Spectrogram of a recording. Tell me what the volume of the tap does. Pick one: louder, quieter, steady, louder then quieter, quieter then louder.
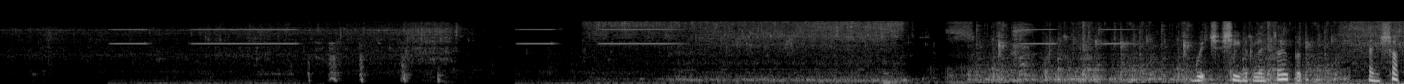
louder.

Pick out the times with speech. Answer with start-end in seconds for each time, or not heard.
11.9-14.0.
